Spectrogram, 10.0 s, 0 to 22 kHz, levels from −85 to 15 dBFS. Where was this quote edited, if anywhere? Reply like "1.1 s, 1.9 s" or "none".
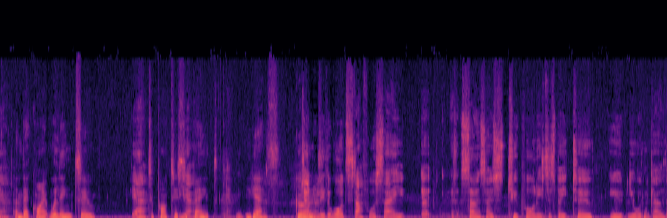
none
